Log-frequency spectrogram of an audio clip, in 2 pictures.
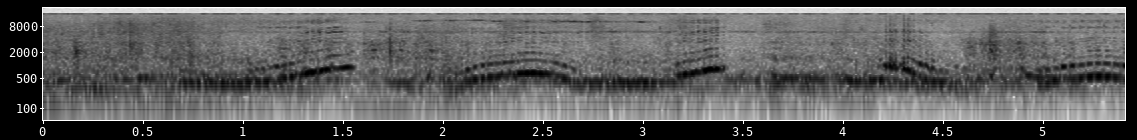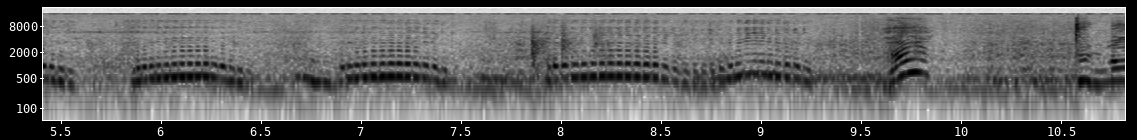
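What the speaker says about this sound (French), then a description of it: "As-tu vu ça? Tous les pigeons roucoulent." Many pigeons cooing close together in a busy, continuous chorus of rising and falling coos, with bursts of overlapping calls throughout, as someone feeds them bread.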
